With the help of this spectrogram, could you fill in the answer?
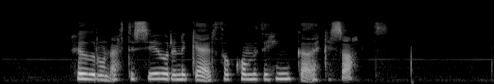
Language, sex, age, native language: Icelandic, female, 20-29, Icelandic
